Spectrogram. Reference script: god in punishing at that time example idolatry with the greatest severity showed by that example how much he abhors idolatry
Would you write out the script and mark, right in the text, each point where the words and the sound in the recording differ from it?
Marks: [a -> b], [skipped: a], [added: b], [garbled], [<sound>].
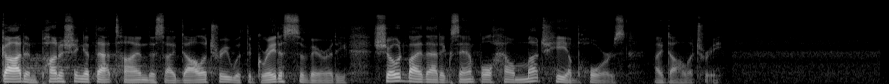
god in punishing at that time [example -> this] idolatry with the greatest severity showed by that example how much he abhors idolatry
